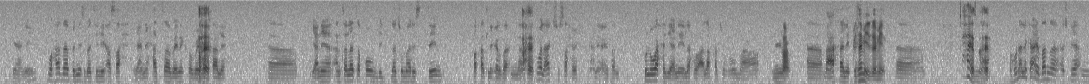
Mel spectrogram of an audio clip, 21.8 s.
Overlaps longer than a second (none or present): none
